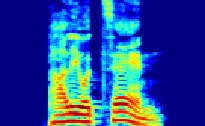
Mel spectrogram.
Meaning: Paleocene
- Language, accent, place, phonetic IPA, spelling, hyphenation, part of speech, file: German, Germany, Berlin, [palɛoˈt͡sɛːn], Paläozän, Pa‧lä‧o‧zän, proper noun, De-Paläozän.ogg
